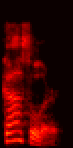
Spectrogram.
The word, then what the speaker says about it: Gosselaar: I have never been like quite sure how to pronounce his last name. – Gosselaar, right? I always start to question myself. – Gosselaar. Mark Paul Gosselaar.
